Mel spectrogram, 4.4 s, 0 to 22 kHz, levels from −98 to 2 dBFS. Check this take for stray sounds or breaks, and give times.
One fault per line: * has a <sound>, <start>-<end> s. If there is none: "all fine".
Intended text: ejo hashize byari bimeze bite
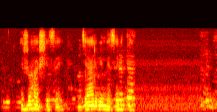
all fine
